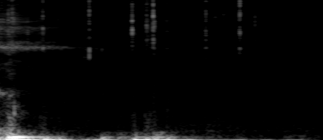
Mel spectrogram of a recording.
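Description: Keys clicking on a computer keyboard as a word is typed: an irregular run of short clicks over a faint low hum.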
